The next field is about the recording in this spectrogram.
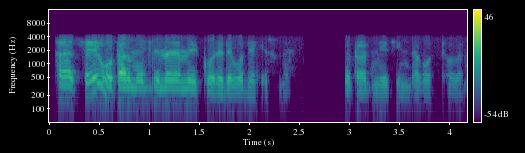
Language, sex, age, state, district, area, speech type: Bengali, male, 18-30, West Bengal, Bankura, urban, conversation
